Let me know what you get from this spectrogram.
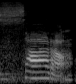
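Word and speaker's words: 사람: from its korean script in korean the word person and love sounds very similar person is pronounced as sarah while love is sarang and both words in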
